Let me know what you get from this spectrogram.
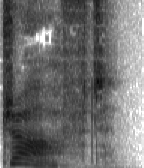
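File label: "draught", British English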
